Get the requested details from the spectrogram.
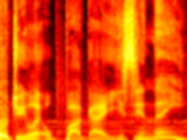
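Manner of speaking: unpolished, bad put-on British accent. Showing how an on-the-spot attempt comes out, bad put-on british accent. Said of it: "I haven't perfected my British British accent".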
